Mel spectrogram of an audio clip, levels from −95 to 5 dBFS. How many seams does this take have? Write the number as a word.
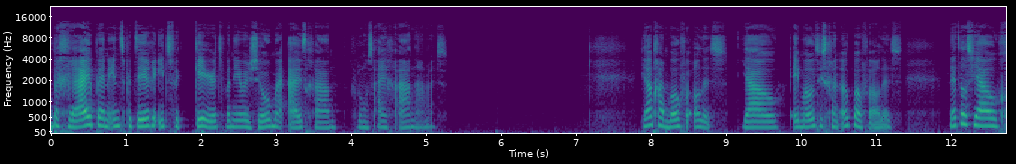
one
